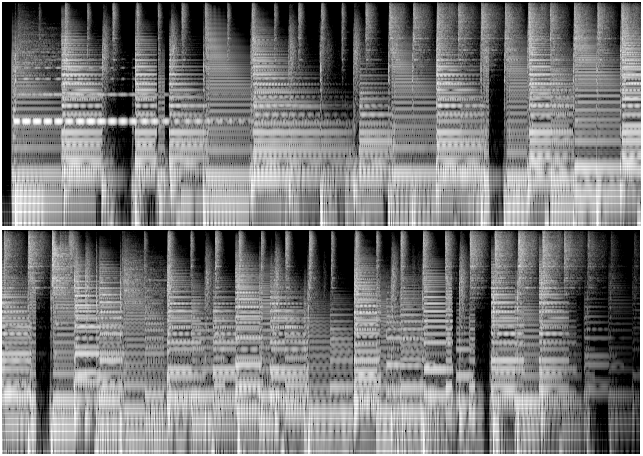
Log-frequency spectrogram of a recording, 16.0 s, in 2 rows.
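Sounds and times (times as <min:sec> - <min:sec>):
drums: 0:00.0 - 0:15.9
electric piano: 0:00.0 - 0:15.9.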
